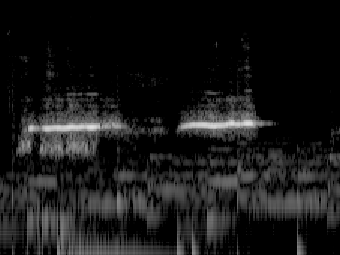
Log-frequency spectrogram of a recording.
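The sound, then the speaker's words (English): A person whistles two long, steady notes, separated by a short pause, imitating a creature's call. The whistles are clear and fairly loud over a low background drone, with no talking. “Okay to lure, uh, like like a baby, to lure you out of your house, and it's also been known to make a whistling sound.”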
